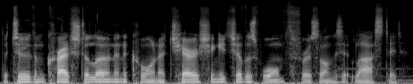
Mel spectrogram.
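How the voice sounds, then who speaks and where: A man with a low voice presents a visual novel playthrough. He reads the story narration aloud and gives his own commentary, with music playing behind him. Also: steady tone, fast talker, smooth, no room sound. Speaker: let's player.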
